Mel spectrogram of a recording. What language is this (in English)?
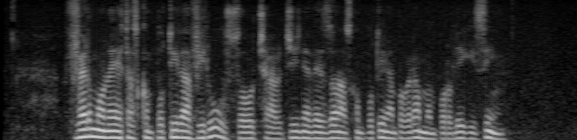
Esperanto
